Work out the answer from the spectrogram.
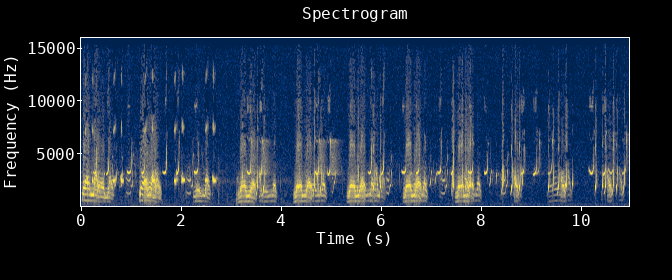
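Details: Quail calls, a mix recorded 31 October 2025 for hunting use: harsh, buzzy bursts with ringing harmonics, repeated about once a second in uneven rhythm, overlaid with thin, sharp, high whistled notes.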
